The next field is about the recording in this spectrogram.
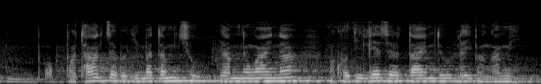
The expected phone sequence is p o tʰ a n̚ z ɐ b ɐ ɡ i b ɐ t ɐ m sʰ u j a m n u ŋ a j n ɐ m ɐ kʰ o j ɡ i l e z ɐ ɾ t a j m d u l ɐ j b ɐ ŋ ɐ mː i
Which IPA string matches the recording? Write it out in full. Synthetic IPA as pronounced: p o tʰ a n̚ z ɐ b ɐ ɡ i m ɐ t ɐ m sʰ u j a m n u ŋ a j n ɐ m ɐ kʰ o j ɡ i l e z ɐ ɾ t a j m d u l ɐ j b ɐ ŋ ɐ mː i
